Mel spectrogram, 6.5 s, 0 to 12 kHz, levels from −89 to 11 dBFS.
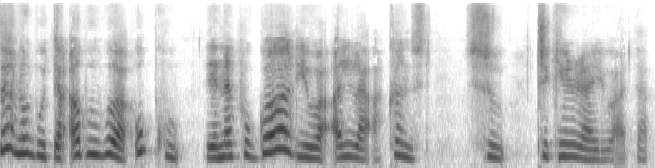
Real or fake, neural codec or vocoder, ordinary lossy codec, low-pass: fake; codec, 16 kHz in and 24 kHz out, 0.8 kbps, FocalCodec, streaming, 65536 codes; AAC, 32 kbps; 10.8 kHz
